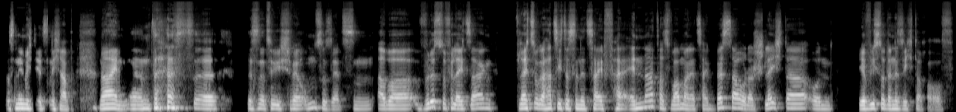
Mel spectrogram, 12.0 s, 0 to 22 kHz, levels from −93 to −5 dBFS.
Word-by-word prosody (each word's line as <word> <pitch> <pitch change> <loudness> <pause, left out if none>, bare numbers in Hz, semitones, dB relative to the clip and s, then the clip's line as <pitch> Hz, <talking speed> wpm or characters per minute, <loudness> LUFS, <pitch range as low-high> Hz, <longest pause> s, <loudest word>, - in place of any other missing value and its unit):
das 135 +2 -4
nehme 155 -1 +7
ich 140 - -2
dir - - -11
jetzt 135 +2 -5
nicht 130 -1 -3
ab. 115 0 -1 0.3
Nein 145 -3 +6
und 140 +1 +1 0.2
das, 175 -3 +2
äh, 140 -3 +4 0.4
ist 140 +1 -3
natürlich 140 -2 -1
schwer 135 -1 -1
umzusetzen, 130 -4 -6
aber 130 0 +1
würdest 170 +9 +1
du - - -2
vielleicht 140 -3 +1
sagen 155 +1 -2 0.3
vielleicht 155 0 +4
sogar 150 -4 +2
hat 150 - +1
sich 155 -1 +1
das 145 -2 0
in 145 - +2
der 135 - +2
Zeit 140 0 0
verändert? 150 +9 -1
Das 145 0 -4
war 135 0 +2
mal 140 -3 0
’ne 120 - -5
Zeit 125 -1 -8
besser 170 -1 +1
oder 125 -3 0
schlechter? 160 +2 -1
Und 130 -2 -4 0.3
ja, 135 0 +4
wie - - +2
ist 155 - +1
so 155 - +1
deine 135 0 +1
Sicht 125 -1 -7
darauf? - - -11
140 Hz, 225 wpm, -25 LUFS, 135-155 Hz, 0.4 s, nehme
